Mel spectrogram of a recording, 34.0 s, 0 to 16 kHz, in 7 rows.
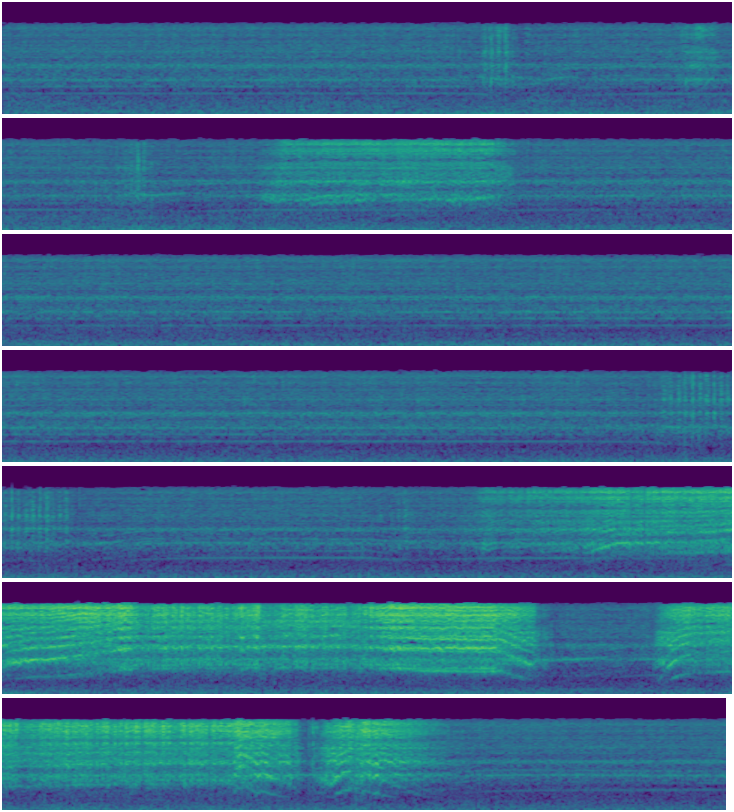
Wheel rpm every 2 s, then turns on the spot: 0, 0, 10, 40, 0, 0, 0, 0, 0, 20, 0, 60, 190, 160, 160, 100, 0.
18-20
